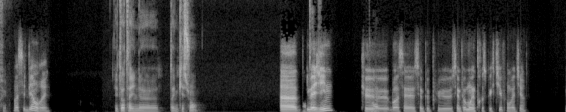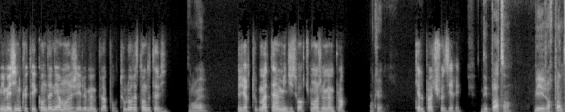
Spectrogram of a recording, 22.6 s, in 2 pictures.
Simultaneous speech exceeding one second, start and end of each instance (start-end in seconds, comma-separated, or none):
none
